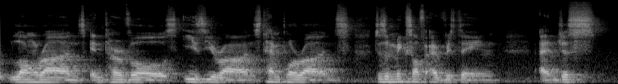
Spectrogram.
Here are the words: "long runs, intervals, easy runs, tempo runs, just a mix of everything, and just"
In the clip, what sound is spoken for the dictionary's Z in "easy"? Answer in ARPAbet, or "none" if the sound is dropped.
Z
